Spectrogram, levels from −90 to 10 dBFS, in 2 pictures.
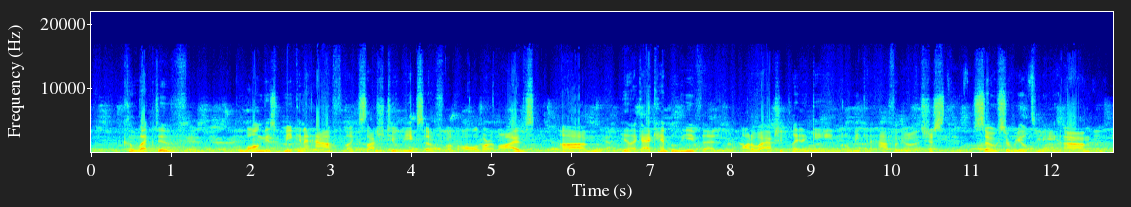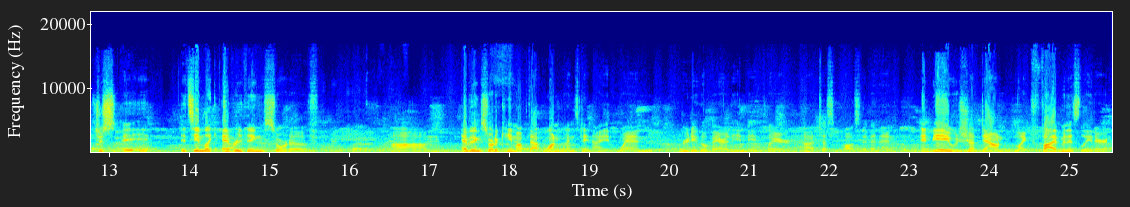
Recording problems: murmuring crowd; loud; throughout; 8 dB below the speech

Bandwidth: 17 kHz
